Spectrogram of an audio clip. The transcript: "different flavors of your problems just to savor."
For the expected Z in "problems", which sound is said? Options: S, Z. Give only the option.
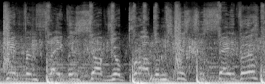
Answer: Z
